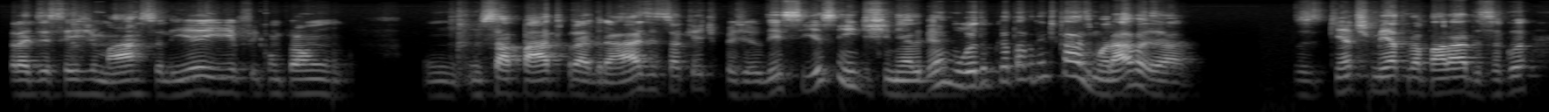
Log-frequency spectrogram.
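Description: A man's voice: mid-range voice, lively intonation, a little fast. A Brazilian man co-hosting a podcast, telling a story in a blunt, slangy way. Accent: Brazilian Portuguese. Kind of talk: casual chat.

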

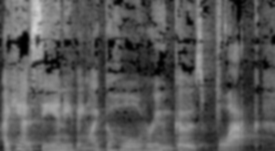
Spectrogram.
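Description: Speaking briskly in a mid-range voice, a woman yoga teacher on a podcast tells heartfelt, thoughtful stories about her faith and her teaching. She laughs easily throughout this conversational, faith-focused storytelling.

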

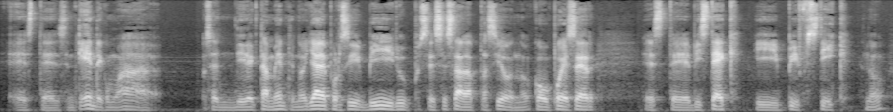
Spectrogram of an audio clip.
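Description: Mexican man, low voice, animated casual storyteller. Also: husky. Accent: Mexican Spanish. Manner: animated storyteller, jumps to high acted voices for quotes; colloquial, many fillers. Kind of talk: casual chat.

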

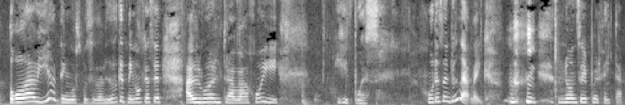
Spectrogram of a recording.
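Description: High-voiced woman rambling on her podcast. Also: mellow, slight background noise. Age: middle-aged. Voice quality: high, girlish voice. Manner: rambling, full of "o sea" fillers, switches into English. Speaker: podcast host. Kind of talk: casual motivational monologue.

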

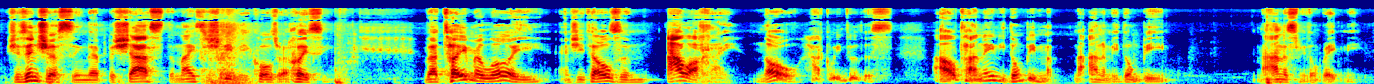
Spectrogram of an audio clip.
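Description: Teaching scripture, this man goes through verses at length in English mixed with Hebrew terms, frequently starting his phrases over. He speaks at normal speed in an expressive, husky mid-range voice with vocal fry.

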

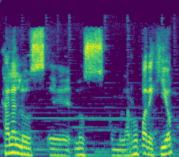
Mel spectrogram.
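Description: A man narrating as game master of a tabletop game, in lively, animated narration. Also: medium pitch, measured pace, in a large hall, music in the background.

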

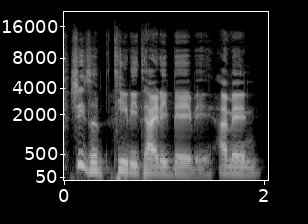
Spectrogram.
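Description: Brief: young male podcast guest, relaxed rambling talker, dry close-miked sound. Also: mid-range voice, dry recording. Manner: laid-back, rambling with lots of "like" and "um". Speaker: podcast co-host, special guest. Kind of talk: casual chat.

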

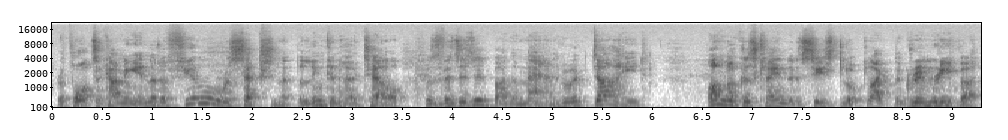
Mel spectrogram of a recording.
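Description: A formal television newsreader, voiced by a man, reading in a measured broadcast manner. His pitch moves in a lively way and sits a touch high. The recording has a roomy echo.

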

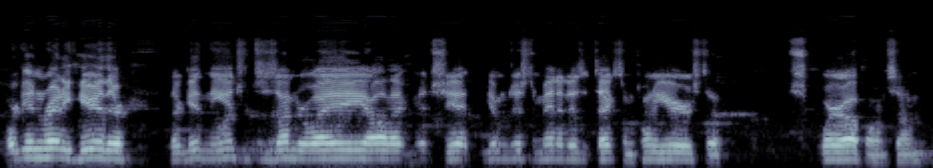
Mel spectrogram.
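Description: A hoarse man, giving laid-back, chatty play-by-play commentary on a wrestling match, with offhand asides. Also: a little high, level tone, normal speed, a bit bright, no room sound, poor audio. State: hoarse, losing his voice. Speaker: wrestling watch-along commentator.

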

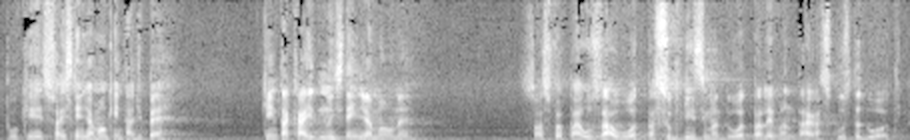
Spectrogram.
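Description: A man with a Brazilian Portuguese accent preaching a sermon as a pastor, animated and swinging from loud to soft. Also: fairly high pitch, fairly quick, creaky, big-room sound, a little hiss or hum.

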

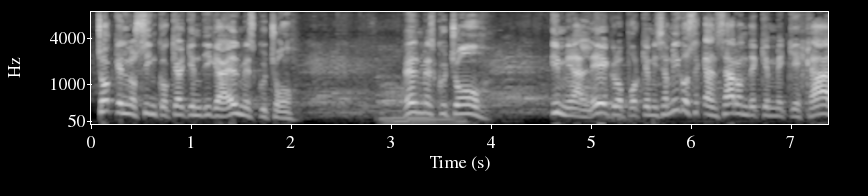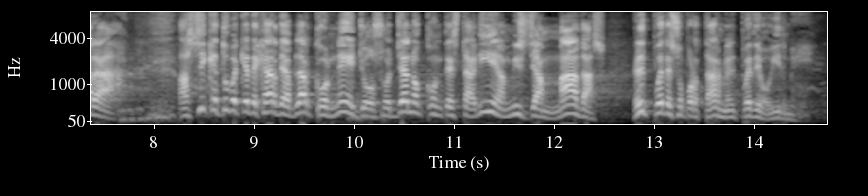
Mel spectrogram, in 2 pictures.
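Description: A man preaching a sermon in a church, joking and conversational, swinging from soft asides to shouted peaks. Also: a little high, expressive, moderate pace. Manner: jokey and conversational. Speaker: pastor.

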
